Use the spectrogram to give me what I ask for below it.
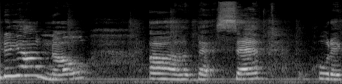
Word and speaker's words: Set: But um Seth, I say Seth, but Seth, whatever you want to call him, Seth. Set su if you really want to pronounce it right.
